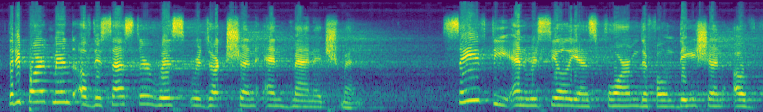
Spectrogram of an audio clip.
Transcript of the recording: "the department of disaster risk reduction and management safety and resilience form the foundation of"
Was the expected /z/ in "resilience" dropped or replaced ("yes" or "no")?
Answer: yes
